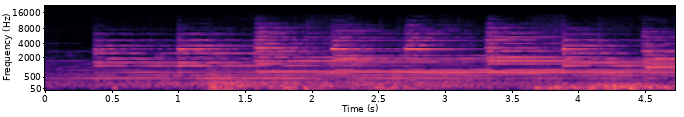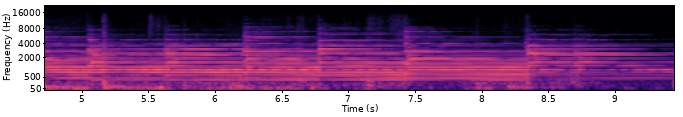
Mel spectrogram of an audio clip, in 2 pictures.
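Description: Several church bells ring together in a full, overlapping peal, strikes landing in an irregular rhythm with long sustained tones humming beneath, loud and steady throughout with no voices.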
